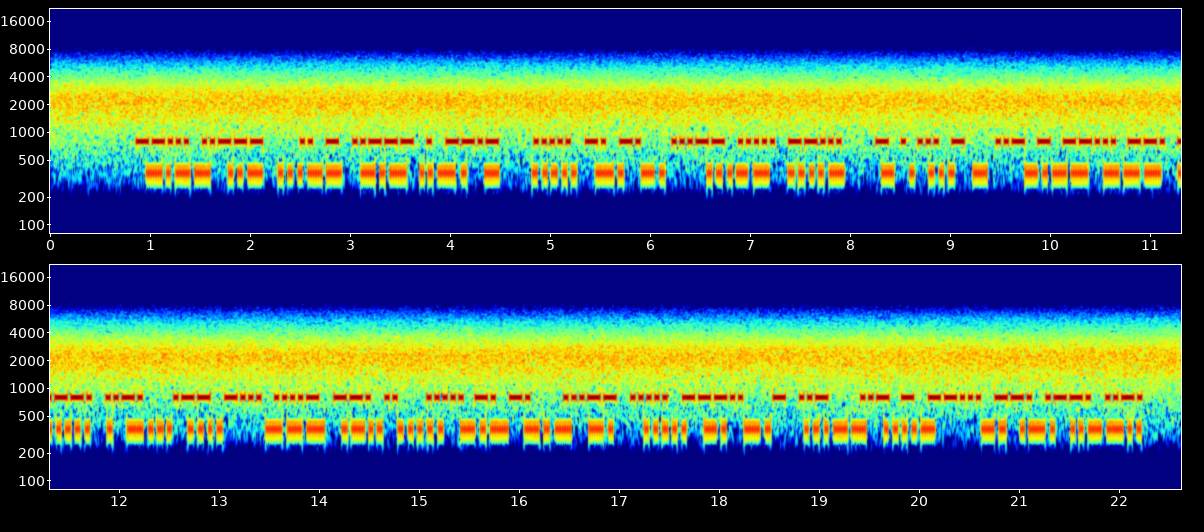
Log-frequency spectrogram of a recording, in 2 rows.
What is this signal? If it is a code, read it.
Morse code, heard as two keyed tones, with radio static. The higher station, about 30 wpm, 800 Hz: 72 IT2EQ 5NN 357 TEST UT7GPF WB4GI 5NN 358 TU UT7GPF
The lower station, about 25 wpm, 360 Hz: YU3KFT 5NN 34 TEST YO5EBH OL5KKN 5NN 34 NR?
